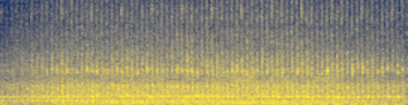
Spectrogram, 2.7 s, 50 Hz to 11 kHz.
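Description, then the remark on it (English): A bus engine idles steadily in the West Bank early on a Sunday as Palestinian women board buses, a continuous low rumble with a faint mechanical hum, holding at an even loudness throughout with no voices. “is one of 3,000 Palestinian women boarding buses across the West Bank early Sunday.”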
